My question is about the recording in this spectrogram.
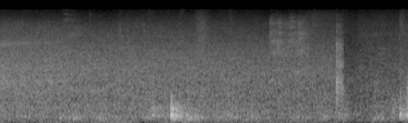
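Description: A wooden picture frame being handled against a wall over a steady hiss: one knock a little before halfway, the loudest sound, and a sharp click near the end.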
